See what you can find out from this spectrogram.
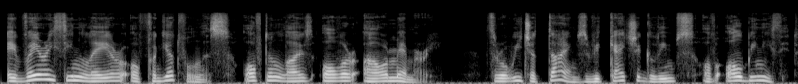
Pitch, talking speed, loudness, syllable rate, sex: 155 Hz, 175 wpm, -16 LUFS, 4.8 syllables/s, male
